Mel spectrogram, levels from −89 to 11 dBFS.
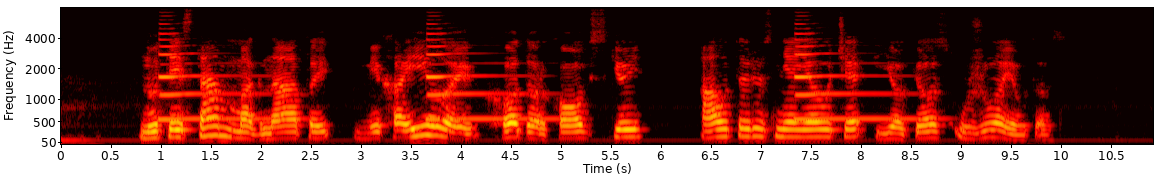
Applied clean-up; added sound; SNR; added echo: none; Wind instrument, woodwind instrument; 10 dB; none.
